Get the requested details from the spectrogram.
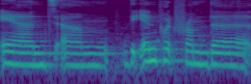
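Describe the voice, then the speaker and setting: A woman with an Albertan accent speaks at a medium pitch with fairly even intonation, sounding nervous and shaky, amid audible room echo. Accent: Canadian (Alberta). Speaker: real estate agent speaking at public hearing. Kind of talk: public hearing statement. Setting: council chamber, public hearing. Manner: shaky, nervous.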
